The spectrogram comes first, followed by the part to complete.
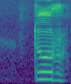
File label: "ттур", Aghul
